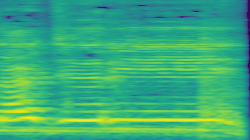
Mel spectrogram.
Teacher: jim sukun, qalqalah dipantulkan, tajri ri panjang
